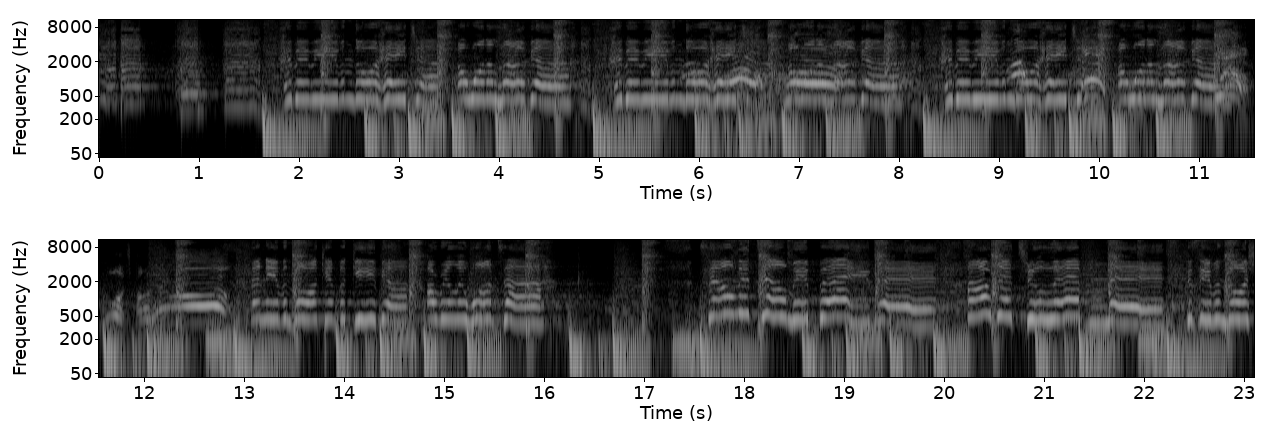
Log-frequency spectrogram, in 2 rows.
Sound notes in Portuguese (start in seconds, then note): 5.6 Aaah!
